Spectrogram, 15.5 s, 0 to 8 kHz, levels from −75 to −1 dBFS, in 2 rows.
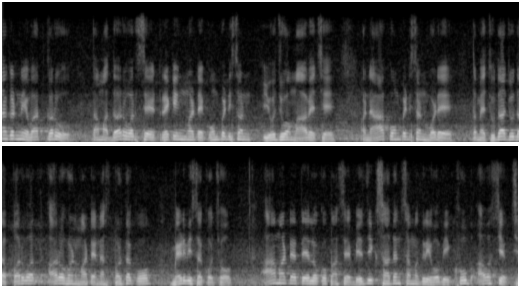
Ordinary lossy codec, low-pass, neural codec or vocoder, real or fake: none; 7.2 kHz; none; real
